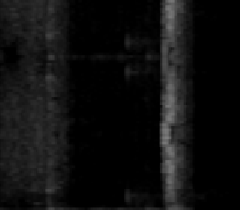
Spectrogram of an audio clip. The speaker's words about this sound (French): passons par là. C'est la porte principale.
